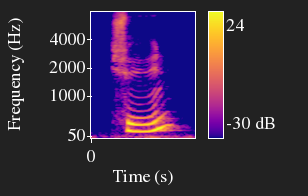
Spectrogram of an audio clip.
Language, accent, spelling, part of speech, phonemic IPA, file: German, Austria, schön, adjective / adverb, /ʃøːn/, De-at-schön.ogg
- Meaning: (adjective) 1. beautiful, lovely, pretty, handsome 2. good, great, splendid 3. nice, pleasant; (adverb) 1. well, beautifully 2. really 3. nicely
